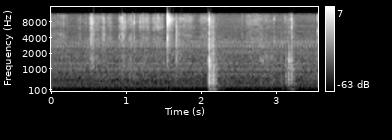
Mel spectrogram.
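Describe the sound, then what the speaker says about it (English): Scissors snipping the corners off paper for a small handmade album, a few crisp close cuts spaced apart in a quiet room, one louder snip in the middle. "Snip off the corners."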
